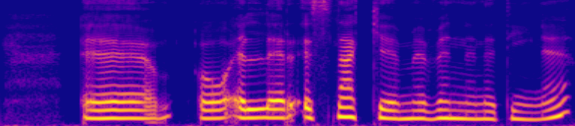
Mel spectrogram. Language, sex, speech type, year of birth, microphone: Norwegian, female, spontaneous, 1985, Sennheiser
